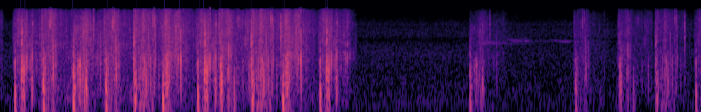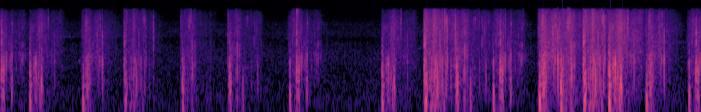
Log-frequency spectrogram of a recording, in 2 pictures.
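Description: Footsteps crunch quickly over grass and dirt.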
